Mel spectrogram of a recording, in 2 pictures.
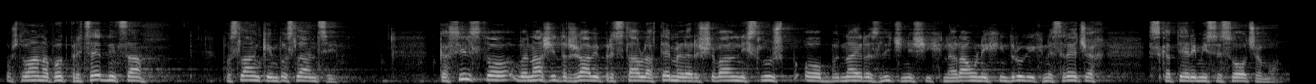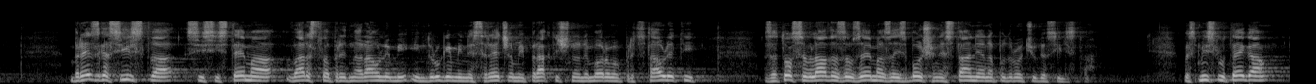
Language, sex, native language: Slovenian, male, Slovenian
